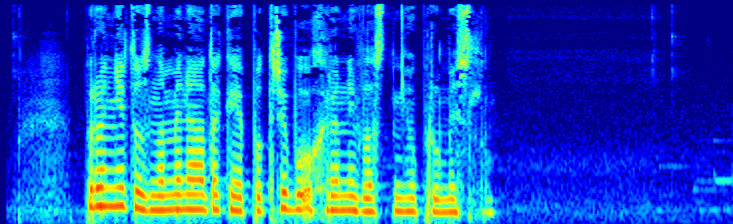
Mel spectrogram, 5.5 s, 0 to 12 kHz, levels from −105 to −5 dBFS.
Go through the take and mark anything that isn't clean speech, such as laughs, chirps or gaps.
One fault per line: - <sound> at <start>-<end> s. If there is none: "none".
none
